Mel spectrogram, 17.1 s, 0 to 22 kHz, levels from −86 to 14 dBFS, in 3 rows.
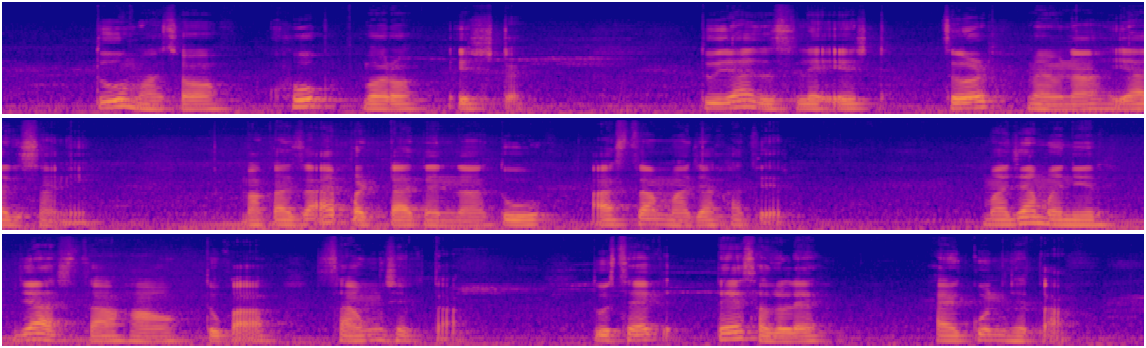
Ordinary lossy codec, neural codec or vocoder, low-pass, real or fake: none; none; 19.8 kHz; real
